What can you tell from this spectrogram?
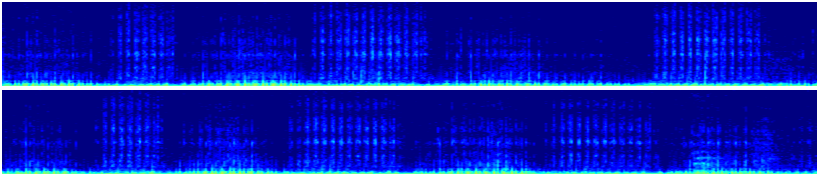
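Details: A low, continuous rumbling purr from two cats, pulsing gently as the breath alternates in and out about once a second, close and even, with nothing else audible.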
